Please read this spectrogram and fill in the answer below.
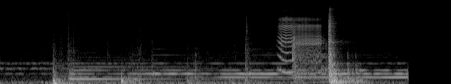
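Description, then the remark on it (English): A door is pulled shut: a few soft knocks and a brief creaking squeal, then a solid thud as it closes, over a steady low hum, with no one talking. “Close the door on your way out.”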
